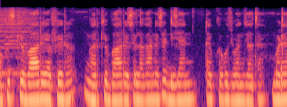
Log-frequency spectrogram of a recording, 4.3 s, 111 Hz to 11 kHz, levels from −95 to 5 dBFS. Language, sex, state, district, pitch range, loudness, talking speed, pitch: Hindi, male, Odisha, Malkangiri, 150-155 Hz, -15 LUFS, 250 wpm, 155 Hz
